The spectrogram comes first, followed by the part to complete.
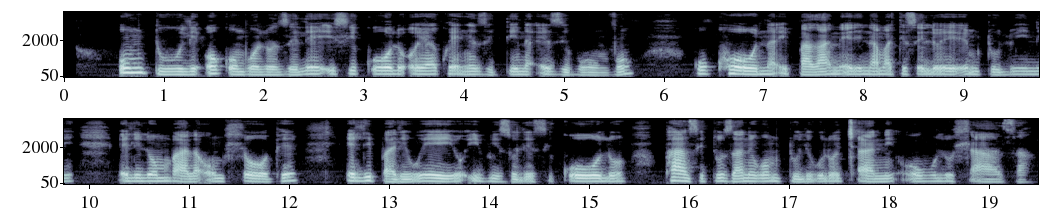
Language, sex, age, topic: North Ndebele, female, 36-49, education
